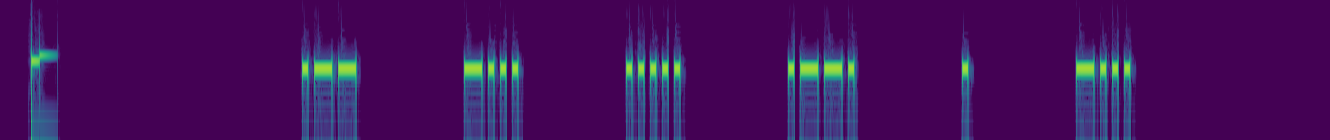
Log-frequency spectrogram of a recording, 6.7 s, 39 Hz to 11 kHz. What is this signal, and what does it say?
Morse code, heard as a keyed tone, about 40 wpm, spaced as for 14 wpm, 700 Hz. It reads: WB5PEB
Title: USA Call Signs - 6 Characters - 6x Character Spacing - 40wpm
